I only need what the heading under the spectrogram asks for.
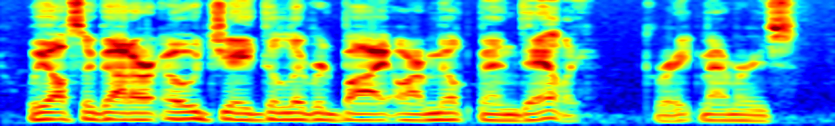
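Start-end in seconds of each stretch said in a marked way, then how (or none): none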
